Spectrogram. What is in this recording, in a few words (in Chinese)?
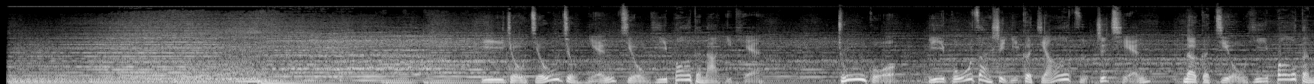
男 专题 演讲稿 大气稳重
